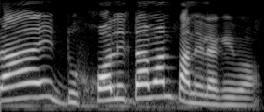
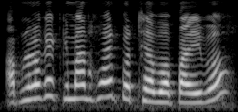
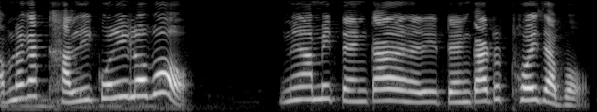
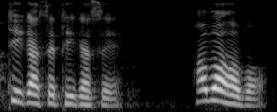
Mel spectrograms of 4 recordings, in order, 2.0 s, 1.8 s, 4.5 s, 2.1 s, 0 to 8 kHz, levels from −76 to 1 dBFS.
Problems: background sounds at intervals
